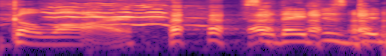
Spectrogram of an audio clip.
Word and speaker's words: Galar: I mean, it's Galar in region. You have the R.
